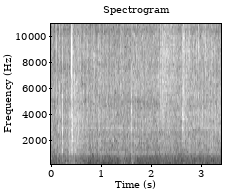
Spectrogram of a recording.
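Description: Turkey bacon frying on a griddle, six strips at a time, giving a faint, steady sizzle with a couple of soft scrapes or pops standing out.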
